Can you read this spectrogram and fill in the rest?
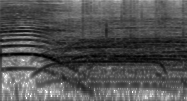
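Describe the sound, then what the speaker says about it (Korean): A cinema audience at a stage greeting before a film screening shouts and cheers loudly, with high voices sweeping downward into a dense, sustained roar of the crowd. "해주실 분 소리 질러!"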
